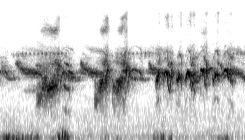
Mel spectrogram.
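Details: A large, tame Chinese hwamei that sings a lot pours out a loud, rich, fast-changing warble of clear whistles and slurred notes, with a few soft low knocks beneath.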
